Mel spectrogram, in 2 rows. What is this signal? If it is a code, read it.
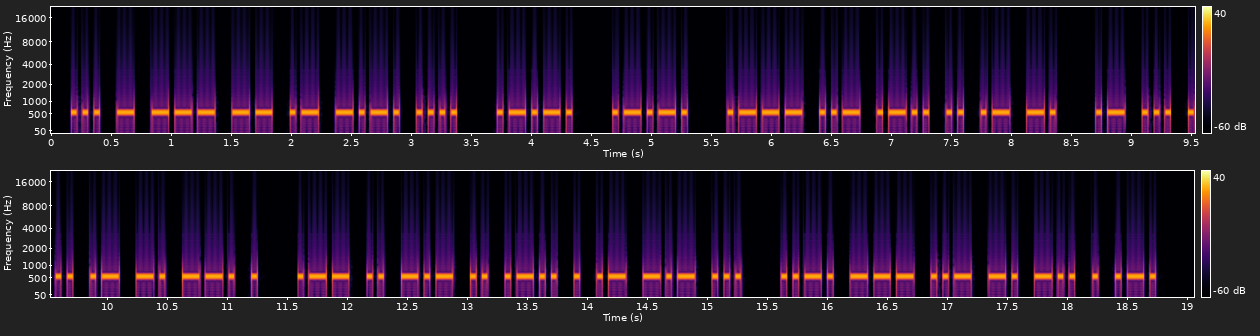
Morse code, heard as a keyed tone, about 25 wpm, 550 Hz. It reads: STOMACH <AR> <AR> JULIAN ASSANGE WIKILEAKS FOUNDER
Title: News Headlines at 25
